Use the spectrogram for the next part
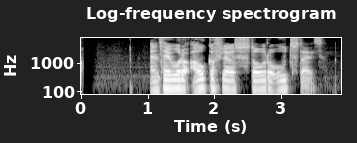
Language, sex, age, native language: Icelandic, male, 15, Icelandic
